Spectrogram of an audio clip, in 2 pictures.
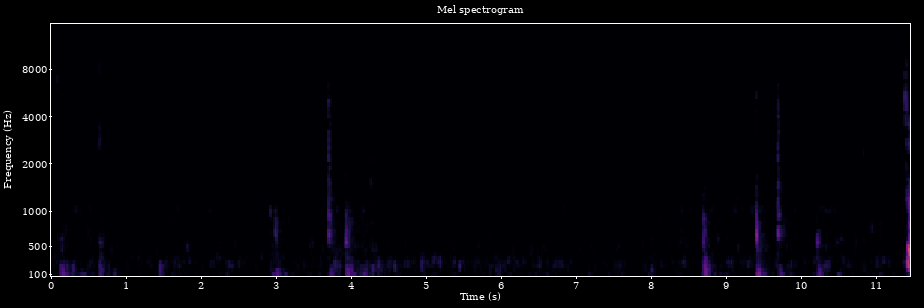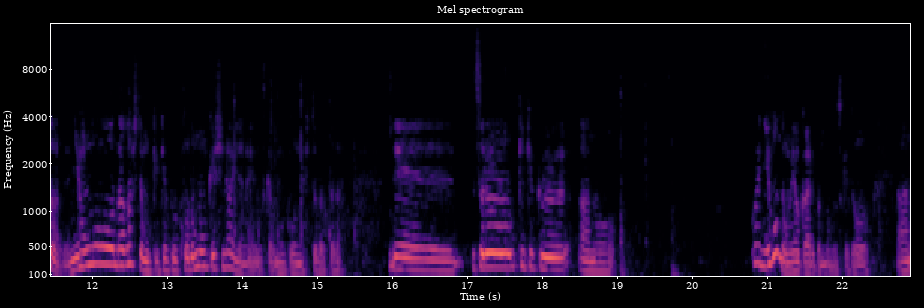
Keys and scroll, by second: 14.1 ctrl+z.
